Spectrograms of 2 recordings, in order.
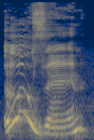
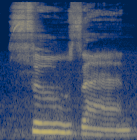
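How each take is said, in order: First: Questioning uzən without the s; first sound dropped. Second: Said in the usual way. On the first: Pretend. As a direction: say Susan as uzən, leaving off the s. Puppet missing first sound. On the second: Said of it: "start off with the name".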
